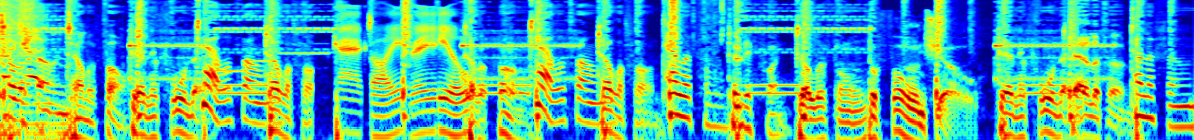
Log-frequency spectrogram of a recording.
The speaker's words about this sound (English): That's right. There's the phone ringing. The fucking phone.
